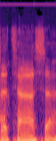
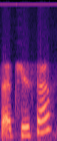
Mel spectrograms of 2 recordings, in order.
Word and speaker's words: Atusa: What kind of name is Atasa? That's what I wanted to know. Be prepared. It's Persian, and it's pronounced Atusa. Atusa.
